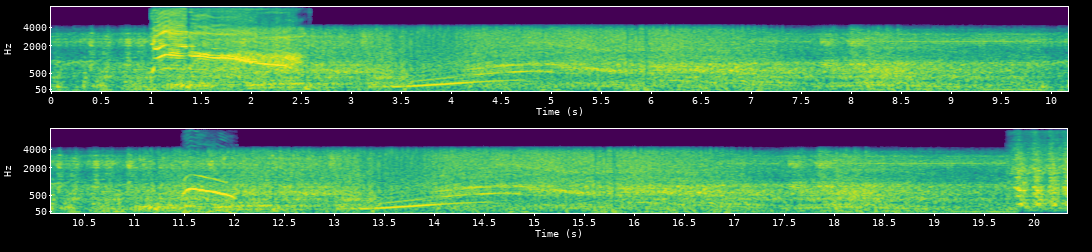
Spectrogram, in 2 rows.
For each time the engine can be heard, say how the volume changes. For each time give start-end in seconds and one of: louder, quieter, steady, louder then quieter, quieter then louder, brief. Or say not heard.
0.0-20.3 steady.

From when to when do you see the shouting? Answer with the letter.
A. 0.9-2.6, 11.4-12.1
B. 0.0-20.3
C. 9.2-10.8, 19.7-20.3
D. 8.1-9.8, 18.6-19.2
A.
